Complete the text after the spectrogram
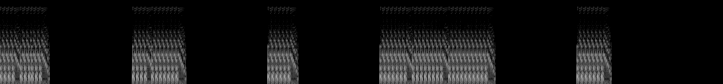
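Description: Computer bleeps chatter in quick bursts as text prints.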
